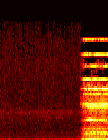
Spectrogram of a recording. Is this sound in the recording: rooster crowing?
no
